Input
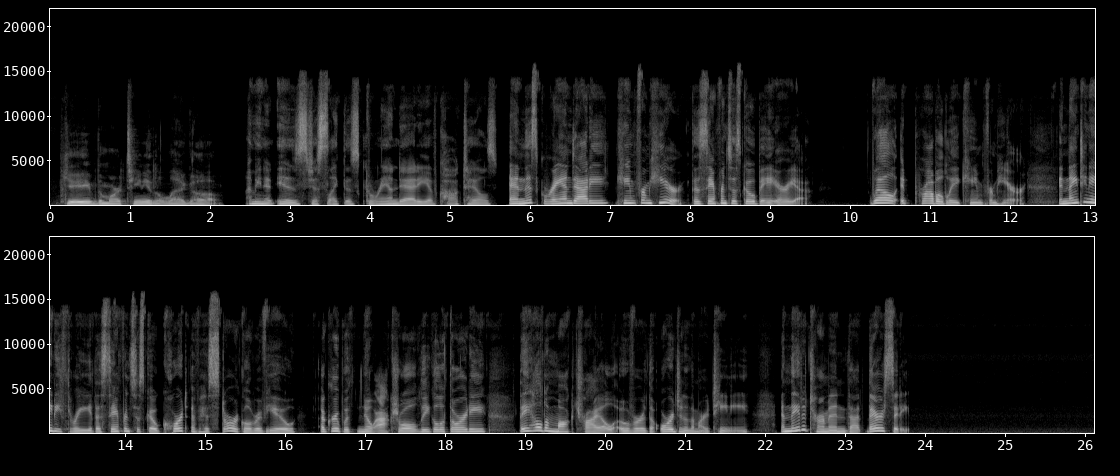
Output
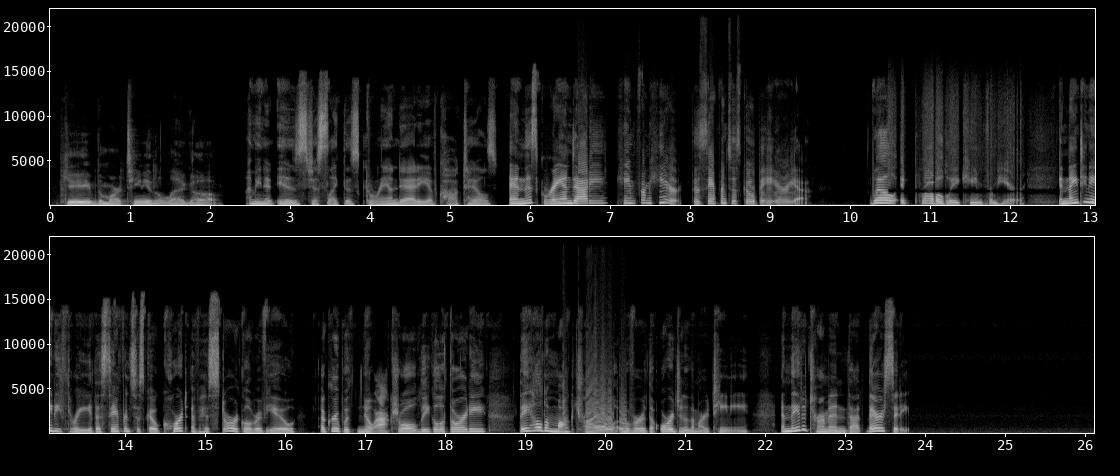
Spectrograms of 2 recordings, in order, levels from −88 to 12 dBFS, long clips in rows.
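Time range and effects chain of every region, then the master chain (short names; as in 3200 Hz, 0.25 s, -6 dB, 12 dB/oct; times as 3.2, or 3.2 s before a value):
6.6–9.31 power-law curve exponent 1.4 + low shelf 240 Hz -7.5 dB
10.47–12.63 CVSD 64 kbps + Butterworth band-stop 1600 Hz, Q 1.3
19.47–20.27 small resonant body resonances 200/310/450/770 Hz, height 10 dB, ringing for 70 ms + overloaded stage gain 24 dB
whole clip: dry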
